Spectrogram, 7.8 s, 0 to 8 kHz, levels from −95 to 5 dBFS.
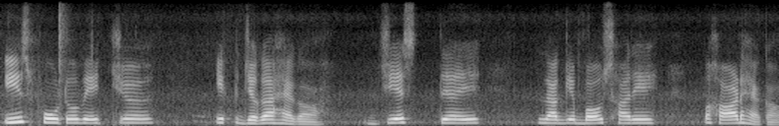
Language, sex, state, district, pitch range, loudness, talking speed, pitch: Punjabi, female, Punjab, Kapurthala, 215-240 Hz, -16 LUFS, 100 wpm, 230 Hz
